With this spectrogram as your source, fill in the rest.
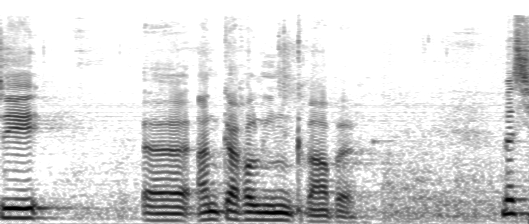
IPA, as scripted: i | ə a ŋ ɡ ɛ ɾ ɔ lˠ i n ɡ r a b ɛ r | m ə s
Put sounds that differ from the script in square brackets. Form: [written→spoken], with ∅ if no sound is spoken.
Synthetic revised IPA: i | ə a [ŋ→n] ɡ [ɛ→a] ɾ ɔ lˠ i n ɡ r a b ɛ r | m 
